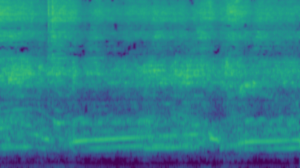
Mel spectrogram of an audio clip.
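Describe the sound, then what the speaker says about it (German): Racing car in a video game revving steadily with rising engine pitch as it shifts gear and accelerates, a continuous loud whine with no talking. "Wieder Gang wechseln und Gas geben."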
